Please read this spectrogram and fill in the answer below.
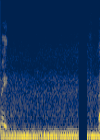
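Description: A motor running steadily with a low hum. The sound cuts out for a split second near the end.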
